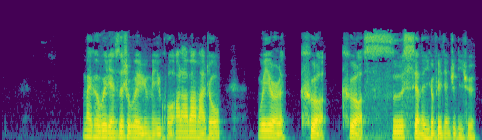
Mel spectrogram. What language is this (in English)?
Chinese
